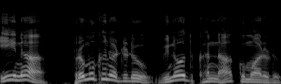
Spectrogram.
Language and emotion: Telugu, neutral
